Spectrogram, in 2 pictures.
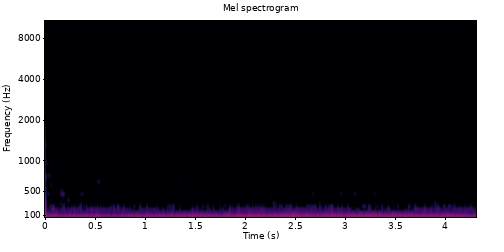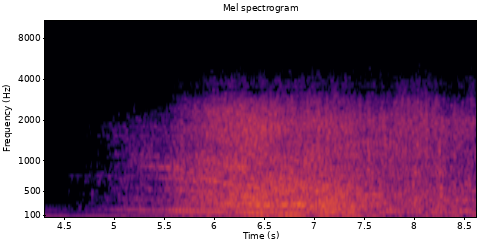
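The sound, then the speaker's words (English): A low, steady rumble gives way midway to a loud, dense hiss of heavy rain pouring down, swelling quickly and holding strong to the end, with no voices. “See the rain still coming down in buckets?”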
